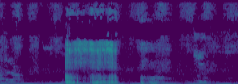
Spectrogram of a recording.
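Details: French bulldog snoring with a sudden harsh, snorting rattle. A second shorter wheezy breath follows about a second later, and a low steady hum runs throughout.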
